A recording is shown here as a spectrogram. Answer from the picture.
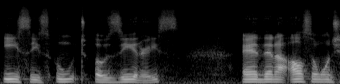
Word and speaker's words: Isis und Osiris: The German pronunciation will be Isis und Osiris.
